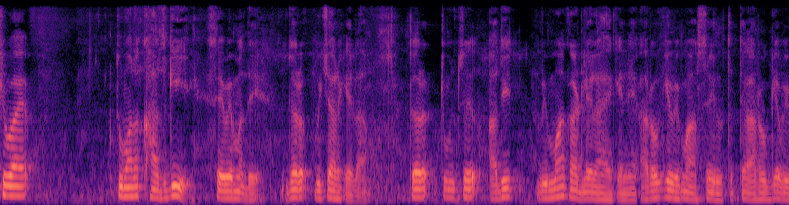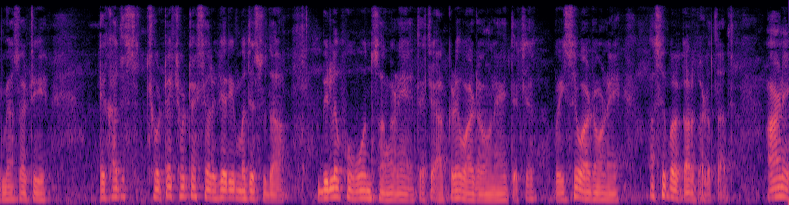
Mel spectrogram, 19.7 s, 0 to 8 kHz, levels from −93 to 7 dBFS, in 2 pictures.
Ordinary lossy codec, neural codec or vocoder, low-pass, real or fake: none; codec, 16 kHz, 4 kbps, X-Codec, WavLM features, trained on Multilingual LibriSpeech; 7.2 kHz; fake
